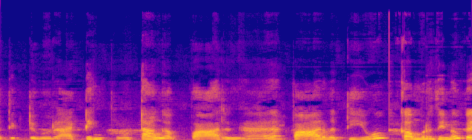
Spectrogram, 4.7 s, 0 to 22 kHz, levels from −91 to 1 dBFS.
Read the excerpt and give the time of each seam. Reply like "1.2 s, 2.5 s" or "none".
2.8 s, 3.9 s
